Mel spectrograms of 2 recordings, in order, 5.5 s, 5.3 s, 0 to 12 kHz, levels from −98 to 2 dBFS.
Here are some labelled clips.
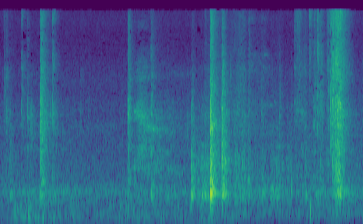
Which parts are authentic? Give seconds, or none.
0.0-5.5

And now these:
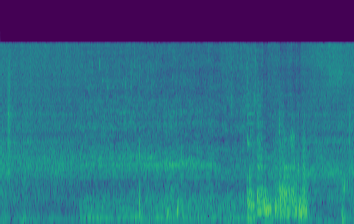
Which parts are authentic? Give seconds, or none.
1.2-4.1

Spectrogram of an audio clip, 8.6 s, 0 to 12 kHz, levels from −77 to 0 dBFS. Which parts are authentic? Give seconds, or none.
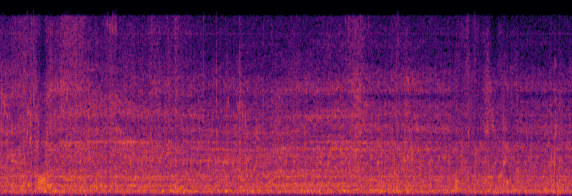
0.0-6.8; 7.8-8.6

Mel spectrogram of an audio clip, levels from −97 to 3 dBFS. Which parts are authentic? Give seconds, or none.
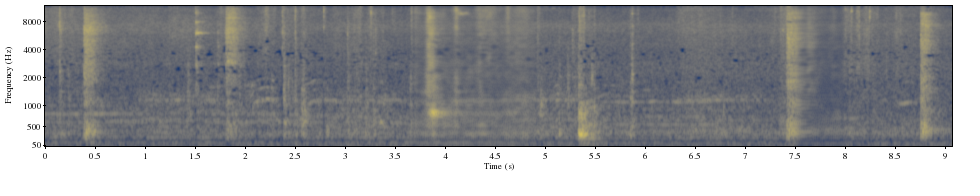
0.0-3.7; 4.9-7.5; 8.0-9.1

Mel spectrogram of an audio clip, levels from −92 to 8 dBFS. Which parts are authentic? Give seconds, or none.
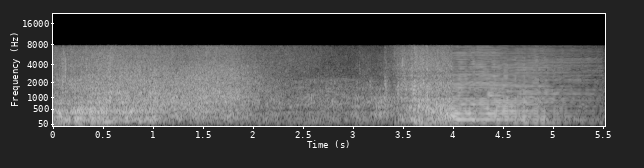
0.0-4.0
